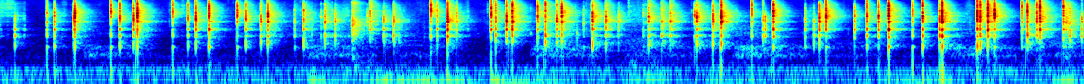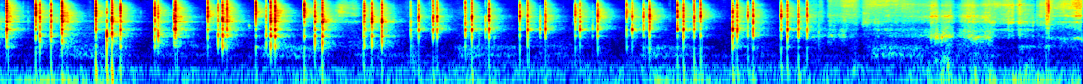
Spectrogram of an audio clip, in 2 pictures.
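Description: Long fingernails tapping quickly on a small hand-held container: irregular sharp clicks, several a second, with a brief pause about four seconds in.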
